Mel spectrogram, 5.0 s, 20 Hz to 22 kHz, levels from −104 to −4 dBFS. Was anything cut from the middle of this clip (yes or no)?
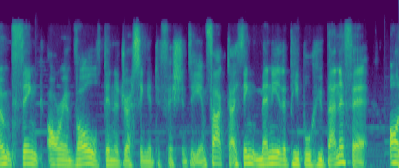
no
